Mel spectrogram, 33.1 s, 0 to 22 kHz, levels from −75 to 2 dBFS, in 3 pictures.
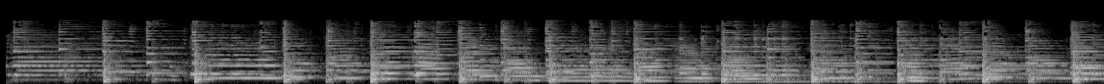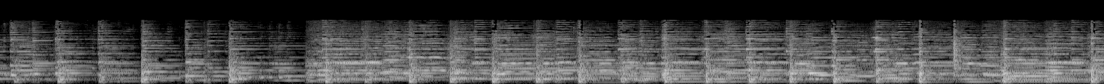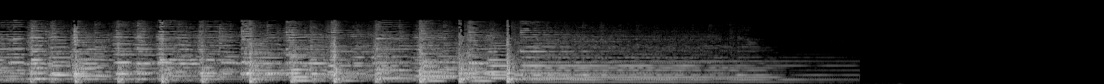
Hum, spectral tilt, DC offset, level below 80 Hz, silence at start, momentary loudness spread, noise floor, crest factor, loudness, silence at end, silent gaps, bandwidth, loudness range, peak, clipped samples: none; -4.5 dB/octave; under 0.1%; -60 dBFS; 0.05 s; 8 LU; -70 dBFS; 20 dB; -21 LUFS; 3 s; none; 8.4 kHz; 5 LU; -2 dBFS; under 0.1%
